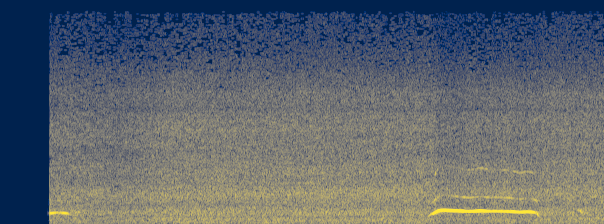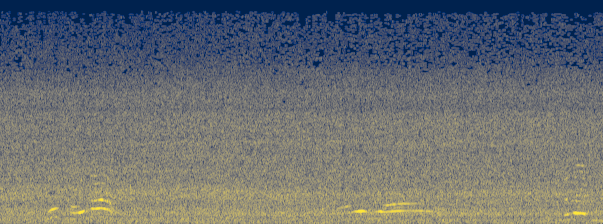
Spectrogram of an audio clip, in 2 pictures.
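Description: Waterfall pouring over a rock face: a steady rush of falling, splashing water. A child's high voice cries out in one long held call about four seconds in, with shorter cries around seven and ten seconds.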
